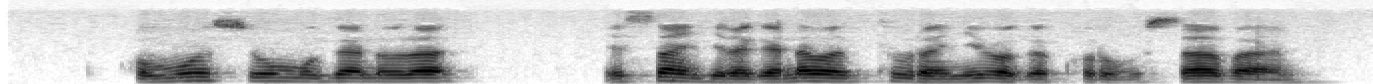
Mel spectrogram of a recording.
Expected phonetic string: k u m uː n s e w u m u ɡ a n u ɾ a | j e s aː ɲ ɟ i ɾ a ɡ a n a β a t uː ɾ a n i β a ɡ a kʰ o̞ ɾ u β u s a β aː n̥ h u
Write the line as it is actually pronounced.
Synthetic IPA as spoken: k u m uː n s i w u m u ɡ a n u ɾ a | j a s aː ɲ ɟ i ɾ a ɡ a n a β a t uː ɾ a ɲ i β a ɡ a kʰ o̞ ɾ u β u s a β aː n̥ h u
